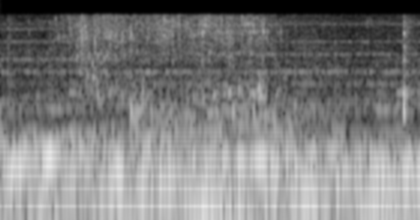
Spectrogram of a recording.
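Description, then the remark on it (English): Water pours steadily into a glass, a continuous splashing and gurgling that lasts several seconds without pause, with no voices over it. “Mother, I pour that same glass of water to quench your thirst, and may it give you substance and renew your strength.”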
